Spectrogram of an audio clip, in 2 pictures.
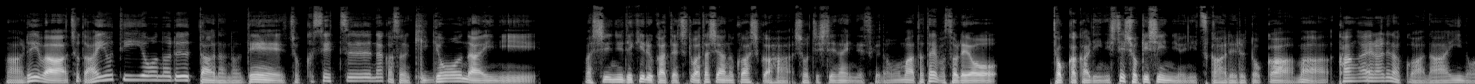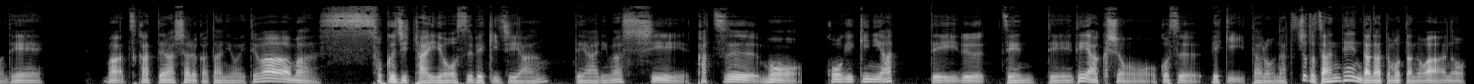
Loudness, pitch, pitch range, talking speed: -20 LUFS, 95 Hz, 85-115 Hz, 370 characters per minute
